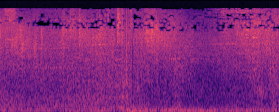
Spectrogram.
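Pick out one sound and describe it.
A video game structure explodes with a deep boom.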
